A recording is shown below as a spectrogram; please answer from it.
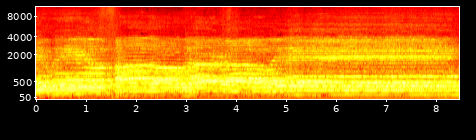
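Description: A cappella choir singing sustained chords in a church, with a few chord changes and then one long chord held through the second half.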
